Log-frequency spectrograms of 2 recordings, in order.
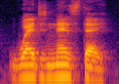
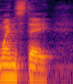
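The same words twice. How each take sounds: First: The D in the middle is sounded. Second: The D in the middle is silent. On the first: The speaker calls it wrong. "no excuse for pronouncing it like Wednesday" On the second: The speaker calls it right. "the D is silent"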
